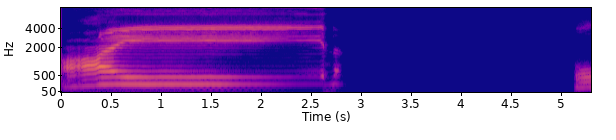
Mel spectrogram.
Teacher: عین کا جو یہ لفظ ہے حلق کے بیچ سے ادا ہوتا ہے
